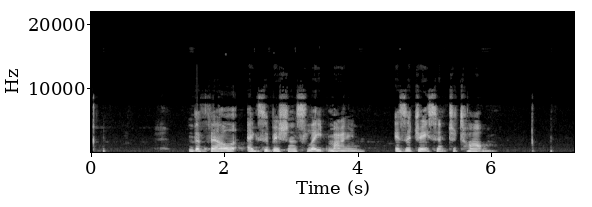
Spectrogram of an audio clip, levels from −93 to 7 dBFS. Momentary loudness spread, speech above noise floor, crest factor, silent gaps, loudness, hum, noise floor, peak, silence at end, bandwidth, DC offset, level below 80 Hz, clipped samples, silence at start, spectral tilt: 13 LU; 50 dB; 18 dB; none; -17 LUFS; none; -67 dBFS; -2 dBFS; 1.25 s; 9.6 kHz; under 0.1%; -64 dBFS; under 0.1%; 1.45 s; -3.5 dB/octave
